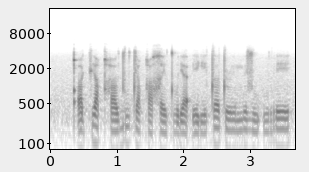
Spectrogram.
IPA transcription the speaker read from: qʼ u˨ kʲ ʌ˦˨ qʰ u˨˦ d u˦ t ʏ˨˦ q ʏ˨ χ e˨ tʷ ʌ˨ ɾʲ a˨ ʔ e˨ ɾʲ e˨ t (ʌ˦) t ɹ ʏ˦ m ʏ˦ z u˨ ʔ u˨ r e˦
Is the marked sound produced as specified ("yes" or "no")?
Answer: yes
